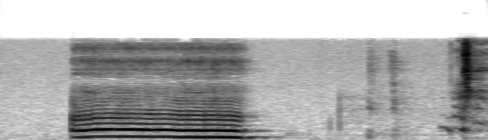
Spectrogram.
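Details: Filby, a five-month-old Continental Bulldog, asleep and snoring: one loud, steady, droning tone lasting over a second, rich in overtones. Faint soft clicks and a short rustle follow.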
